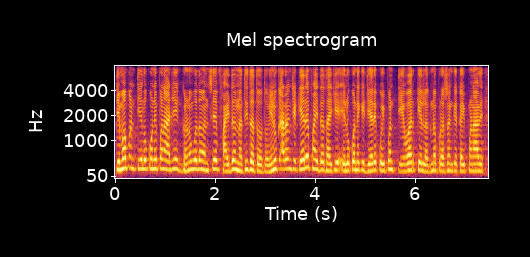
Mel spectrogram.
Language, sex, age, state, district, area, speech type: Gujarati, male, 30-45, Gujarat, Narmada, urban, spontaneous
